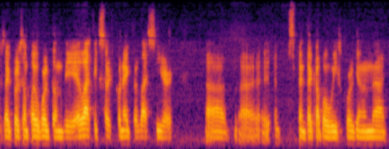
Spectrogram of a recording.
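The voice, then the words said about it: Argentine-accented English. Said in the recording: “if you haven't noticed from my accent, I'm from Argentina”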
